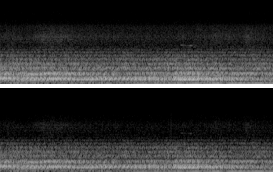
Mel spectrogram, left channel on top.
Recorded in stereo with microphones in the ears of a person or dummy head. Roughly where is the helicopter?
Centre.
